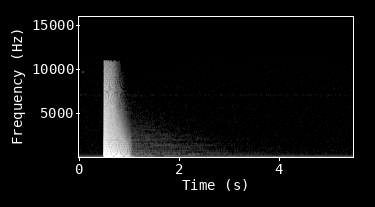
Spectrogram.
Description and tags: seq-sawbass mfb synth - Velo127 - 055 - g2
A sawbass sound recorded from the mfb synth. Very useful for stepsequencing but not only. Velocity is 127.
